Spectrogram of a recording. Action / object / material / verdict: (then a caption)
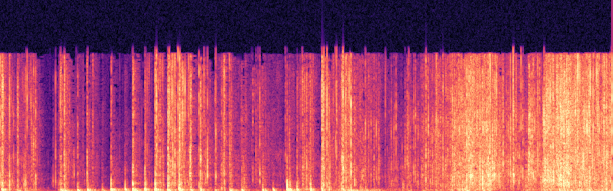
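scrape / soft package in thin plastic film / plastic film / none. A soft package sealed in thin plastic film is held in both hands and squeezed and rubbed with nails and fingertips. It gives a dense run of sharp crinkles and crackles, then turns into a steadier, brighter rustling hiss toward the end.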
